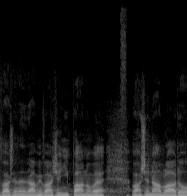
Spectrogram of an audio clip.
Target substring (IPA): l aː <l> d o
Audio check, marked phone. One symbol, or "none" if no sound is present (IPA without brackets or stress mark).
none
